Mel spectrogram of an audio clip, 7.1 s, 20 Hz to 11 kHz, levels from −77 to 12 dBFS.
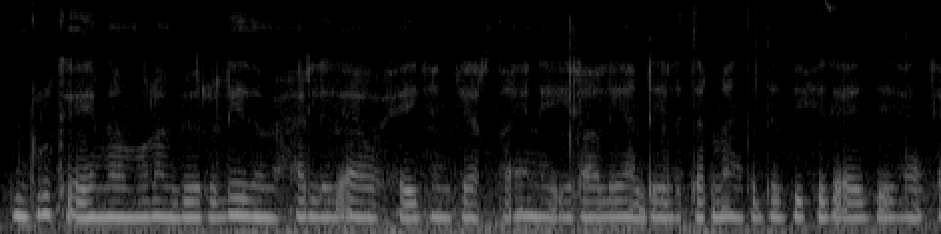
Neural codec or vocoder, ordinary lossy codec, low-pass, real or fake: none; none; none; real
